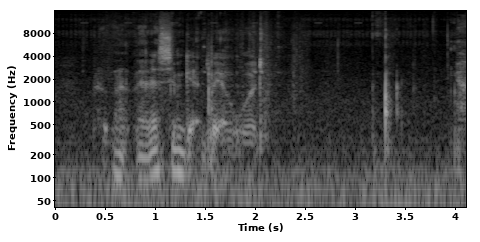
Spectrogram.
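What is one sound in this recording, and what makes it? A heavy metal block knocks down onto a wooden board.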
